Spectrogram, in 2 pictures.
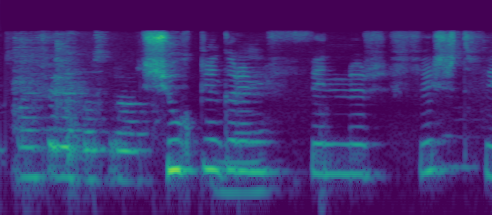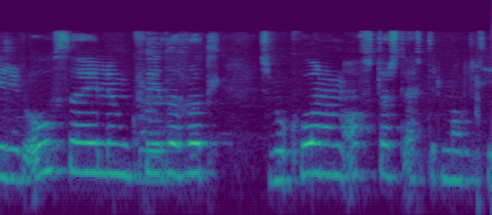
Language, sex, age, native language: Icelandic, male, 18-19, Icelandic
